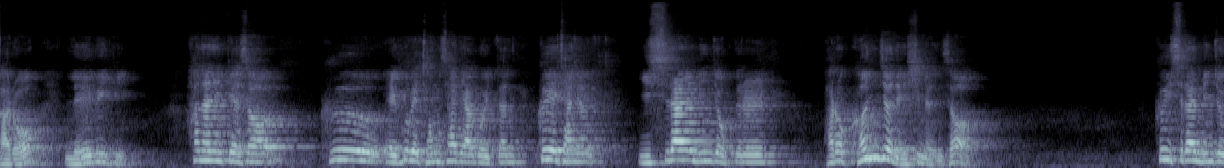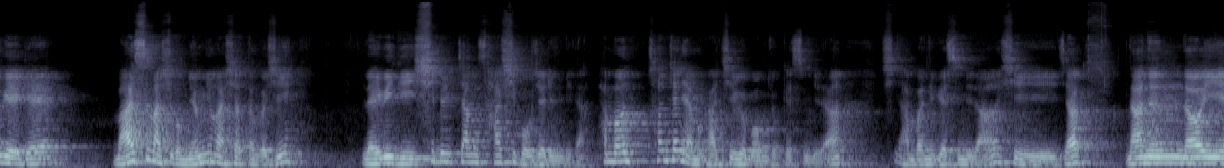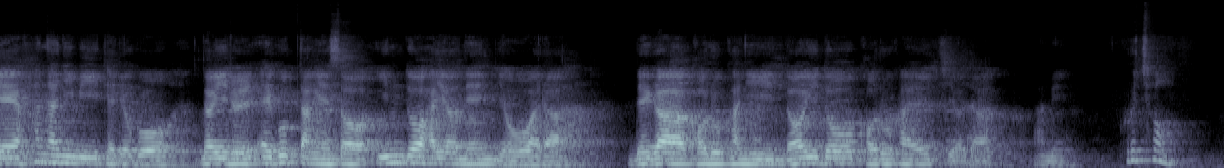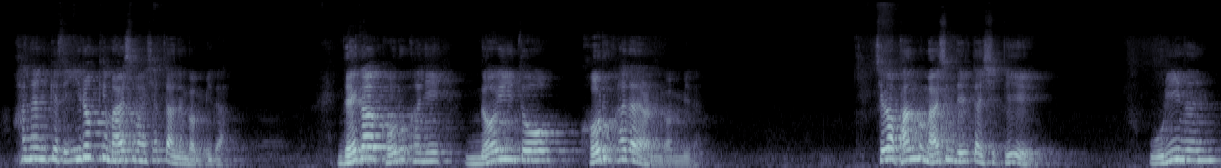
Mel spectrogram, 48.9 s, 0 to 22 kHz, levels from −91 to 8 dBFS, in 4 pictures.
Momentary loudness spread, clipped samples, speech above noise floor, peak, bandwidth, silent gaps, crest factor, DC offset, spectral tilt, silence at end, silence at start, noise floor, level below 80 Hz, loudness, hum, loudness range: 15 LU; under 0.1%; 39 dB; -6 dBFS; 10 kHz; none; 20 dB; under 0.1%; -7.5 dB/octave; 0 s; 0 s; -64 dBFS; -56 dBFS; -25 LUFS; none; 7 LU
